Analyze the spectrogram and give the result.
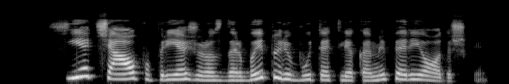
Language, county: Lithuanian, Kaunas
